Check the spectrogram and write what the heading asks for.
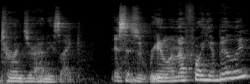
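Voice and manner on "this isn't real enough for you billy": pitched-up, wounded-sounding, mock-hurt taunting. Retelling a film scene, quoting Pennywise taunting Bill: imitating Pennywise's mock-hurt mocking tone. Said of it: "his line reading is like he's hurt".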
